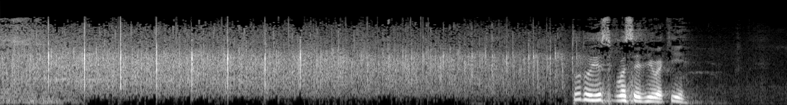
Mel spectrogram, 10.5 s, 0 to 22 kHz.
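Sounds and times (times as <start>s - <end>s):
audience applause for volunteers: 0.0s - 8.4s
speech: 7.6s - 9.2s.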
